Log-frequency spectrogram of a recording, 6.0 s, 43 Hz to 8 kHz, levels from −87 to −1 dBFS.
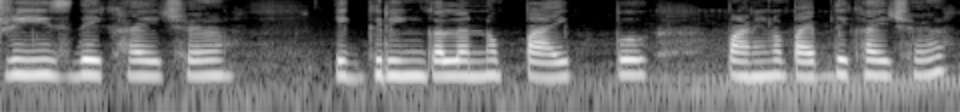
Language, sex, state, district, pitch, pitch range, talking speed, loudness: Gujarati, female, Gujarat, Valsad, 235 Hz, 235-245 Hz, 120 wpm, -16 LUFS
